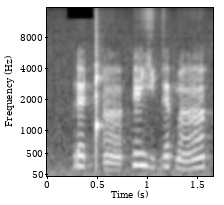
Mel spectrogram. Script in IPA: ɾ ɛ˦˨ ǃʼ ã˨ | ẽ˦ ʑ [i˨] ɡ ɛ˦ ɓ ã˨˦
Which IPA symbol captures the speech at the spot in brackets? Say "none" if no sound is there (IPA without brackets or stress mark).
i˨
